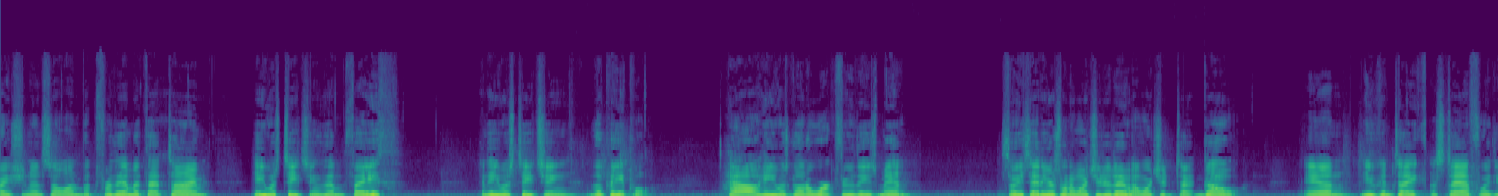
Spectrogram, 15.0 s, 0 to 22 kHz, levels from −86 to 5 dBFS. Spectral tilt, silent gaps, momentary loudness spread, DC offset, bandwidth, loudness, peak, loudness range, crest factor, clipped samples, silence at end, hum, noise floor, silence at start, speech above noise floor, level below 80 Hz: -7 dB/octave; none; 8 LU; under 0.1%; 13 kHz; -20 LUFS; -4 dBFS; 2 LU; 16 dB; under 0.1%; 0 s; none; -53 dBFS; 0 s; 33 dB; -50 dBFS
